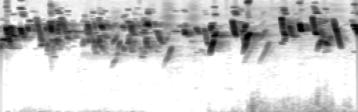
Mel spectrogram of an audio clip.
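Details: A crowd of saffron finches gathered at a feeder produce a busy stream of sharp, high chirps and quick down-slurred notes, several birds calling over one another, with soft low background noise.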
